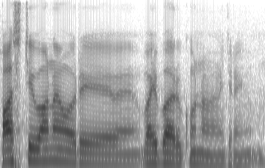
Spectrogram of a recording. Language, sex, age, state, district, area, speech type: Tamil, male, 18-30, Tamil Nadu, Coimbatore, rural, spontaneous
